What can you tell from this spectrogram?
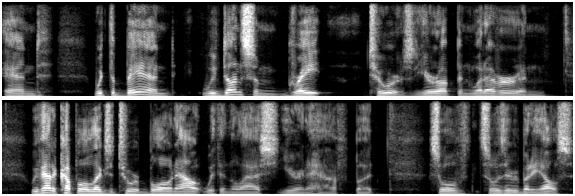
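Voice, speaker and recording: The speaker has a Californian accent, heard on a very clean recording with a silent background. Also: man, fairly high pitch for a man, ordinary pitch variation, moderate pace. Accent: Californian American. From Los Angeles. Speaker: rock drummer. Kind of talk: casual interview chat. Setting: recording studio.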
